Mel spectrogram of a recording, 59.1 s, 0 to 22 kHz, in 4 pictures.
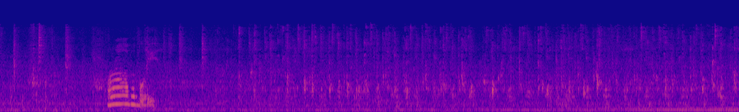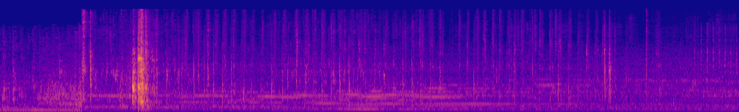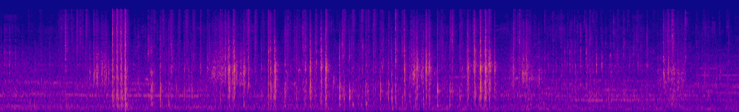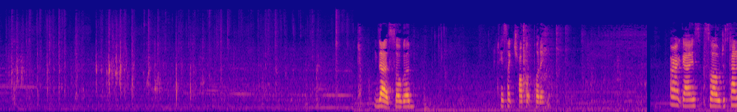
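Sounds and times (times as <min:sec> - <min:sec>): utensil scraping plastic bowl: 0:16.4 - 0:51.4.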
